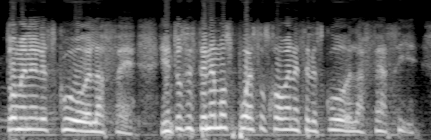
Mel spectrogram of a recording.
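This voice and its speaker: A man preaching a lively sermon, calling young people up and leading the congregation in shouted chants. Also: extremely high pitch, brisk, creaky, dull audio. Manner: energetic, calls people up, builds to shouted chants. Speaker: preacher leading a youth demonstration.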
